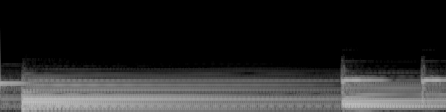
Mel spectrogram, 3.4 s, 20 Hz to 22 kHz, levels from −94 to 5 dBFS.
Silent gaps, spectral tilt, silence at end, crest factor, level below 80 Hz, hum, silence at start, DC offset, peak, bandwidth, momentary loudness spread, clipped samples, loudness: none; -14 dB/octave; 0 s; 16 dB; -66 dBFS; none; 0 s; under 0.1%; -12 dBFS; 2.1 kHz; 17 LU; under 0.1%; -27 LUFS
